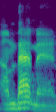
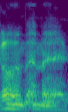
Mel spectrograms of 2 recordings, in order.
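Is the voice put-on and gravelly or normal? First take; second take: normal; gravelly. First: It is said in a plain normal speaking voice. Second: It is said in a put-on gravelly Batman voice.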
